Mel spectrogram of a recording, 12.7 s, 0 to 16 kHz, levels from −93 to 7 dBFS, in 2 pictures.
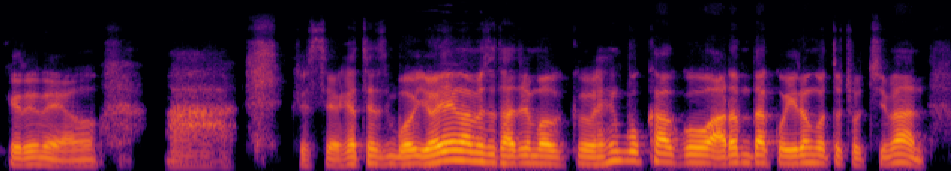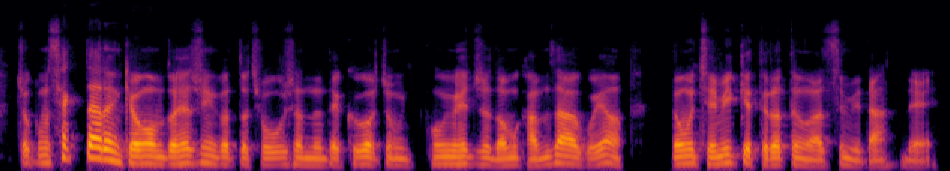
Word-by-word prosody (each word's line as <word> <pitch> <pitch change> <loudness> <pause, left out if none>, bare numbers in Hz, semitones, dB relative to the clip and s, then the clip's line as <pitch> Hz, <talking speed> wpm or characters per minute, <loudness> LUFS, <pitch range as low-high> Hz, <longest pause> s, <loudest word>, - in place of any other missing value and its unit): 그러네요. 95 -5 -2 0.5
아 - - -9 0.4
글쎄요. 90 - -6
하여튼 115 +3 -1
스 110 - -10
뭐 115 +1 +3
여행하면서 150 +2 +6
다들 125 0 +3
뭐 115 -2 +3
그 110 -1 0
행복하고 145 -5 +2
아름답고 130 -2 +3
이런 130 +3 +2
것도 125 -2 -3
좋지만 115 +6 -1 0.3
쪼끔 125 - -6
색다른 200 - +3
경험도 115 -2 +3
해 120 - +2
주신 120 0 -6
것도 110 - -5
좋으셨는데 100 -1 -6
그걸 110 +1 -2
좀 95 -2 -9
공유해 110 0 -3
주셔서 105 -1 -7
너무 95 +2 -3
감사하고요. 105 +4 -1 0.3
너무 115 +2 +1
재미있게 115 +2 -2
들었던 105 -1 -3
것 - - -4
같습니다. 85 0 -7
네. - - -11
115 Hz, 405 characters per minute, -22 LUFS, 105-130 Hz, 0.5 s, 여행하면서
